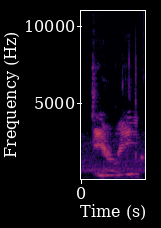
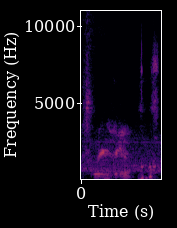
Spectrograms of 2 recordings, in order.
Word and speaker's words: Deary: It is pronounced Deary, not Dreary.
